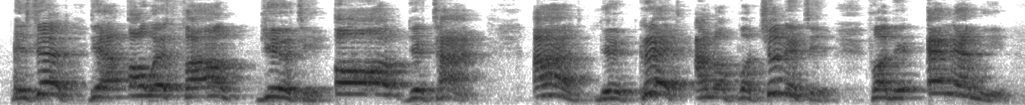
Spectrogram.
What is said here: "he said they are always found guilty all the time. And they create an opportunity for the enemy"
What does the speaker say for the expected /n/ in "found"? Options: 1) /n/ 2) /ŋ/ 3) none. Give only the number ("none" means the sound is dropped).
1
